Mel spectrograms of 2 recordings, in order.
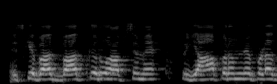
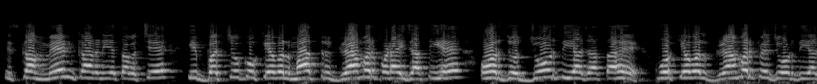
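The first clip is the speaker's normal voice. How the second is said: louder, projecting to the whole class; teacher calling out over a poor connection; teaching loudly; 3 semitones higher, 5 dB louder than usual. Real, not acted. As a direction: raise your voice so every student hears. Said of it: "voice में तेज चिल्लाऊंगा".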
